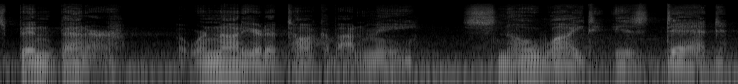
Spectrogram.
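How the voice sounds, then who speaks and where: A man's put-on character voice, very deep and low-pitched, at a fairly slow pace amid clear background noise. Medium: video game. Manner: gruff, blunt.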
